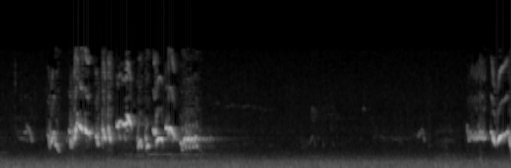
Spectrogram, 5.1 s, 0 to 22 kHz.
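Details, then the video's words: Robin in song on 9 March 2017, a varied burst of high, thin warbling and trilled notes for about a second and a half, then a pause before a fresh high phrase starts at the end. "Robins song"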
